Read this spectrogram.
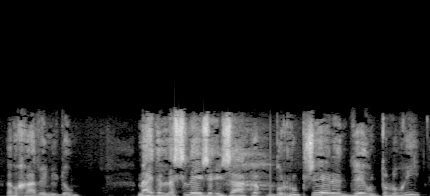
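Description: A man's voice: fairly high pitch, lively intonation, normal speed. An actor playing a wily retired police commissioner in a crime drama, an older man with a Flemish accent and a teasing, chuckling manner. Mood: smug, amused. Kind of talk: television crime drama acting.

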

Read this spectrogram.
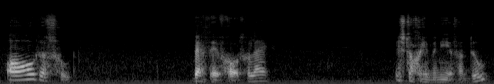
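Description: An actor playing a headstrong, outspoken young music student in a Dutch radio play, speaking emphatically and with defiance. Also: male voice, medium pitch, sing-song, unhurried, husky, exaggerated voice. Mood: indignant. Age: young adult. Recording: noisy old radio drama recording.

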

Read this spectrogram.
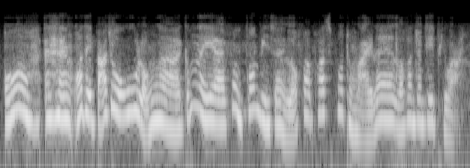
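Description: A polite travel agency clerk with a Hong Kong Cantonese accent. Her voice is slightly high and animated, with hesitant service-desk courtesy. The radio drama recording is dull. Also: a little fast. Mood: apologetic, businesslike. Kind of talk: 1990s radio drama acting. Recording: dull radio recording, faint ambient noise.

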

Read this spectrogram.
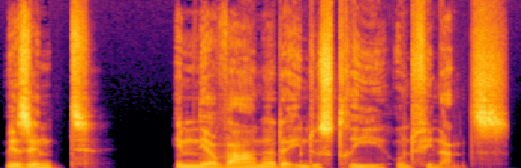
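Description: Male narrator for a literary radio drama, low-set voice, dry studio read, measured and ironic. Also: expressive, a little mellow, dry recording. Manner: measured, ironic storytelling with deliberate pauses.

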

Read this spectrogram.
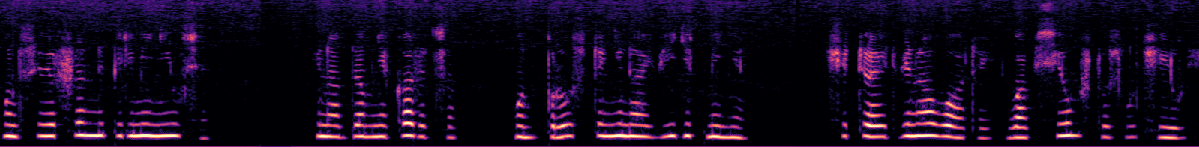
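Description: A man voicing a gentle, sad woman in love, speaking softly and plaintively in an audiobook drama. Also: sits high, little pitch movement, slow pace, dry recording, phone-quality sound, voice pushed up.

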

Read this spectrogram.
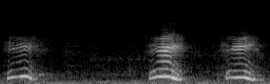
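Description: A man's voice: very high voice, animated, drawn-out words, exaggerated voice. An actor playing a gloomy, fussy captive professor in a Dutch radio play, pompous and wordy in his fretting. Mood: agitated. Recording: muffled, noisy old radio play recording.

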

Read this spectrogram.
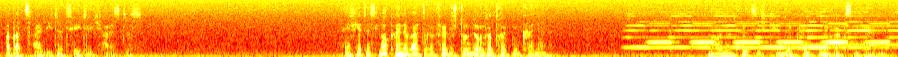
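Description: An actor playing a guilt-ridden airline pilot in a radio drama, fretful and subdued, brooding repetitively. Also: male voice, sits low, very animated, fairly quick, creaky, long pauses, music in the background, full character voice. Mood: guilty, brooding. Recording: muffled, dull, faint background noise.

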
